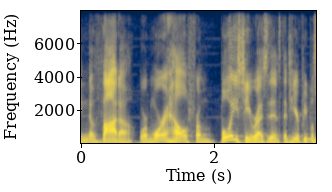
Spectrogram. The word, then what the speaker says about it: Boise: Yeah, in Idaho they have T-shirts that say Boise, BOY-SEE.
